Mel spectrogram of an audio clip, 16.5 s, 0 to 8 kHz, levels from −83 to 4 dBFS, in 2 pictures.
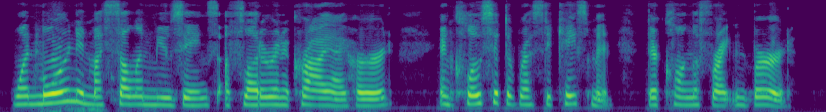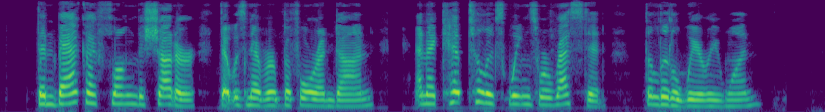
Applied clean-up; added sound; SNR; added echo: none; none; none; none.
